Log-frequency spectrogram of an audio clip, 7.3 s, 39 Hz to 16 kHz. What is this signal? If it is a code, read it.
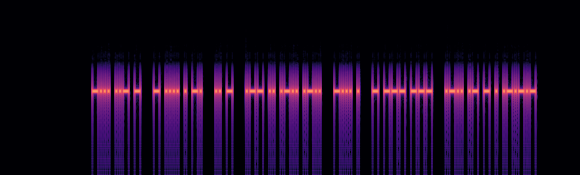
Morse code, heard as a keyed tone, about 50 wpm, 700 Hz. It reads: BUT THEN IT WILL BE TOO LATE.
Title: Sentences from Top 300 Words 50wpm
